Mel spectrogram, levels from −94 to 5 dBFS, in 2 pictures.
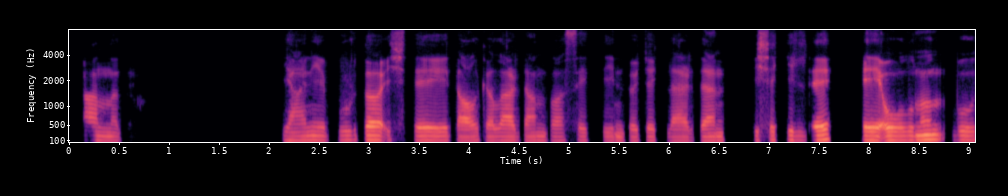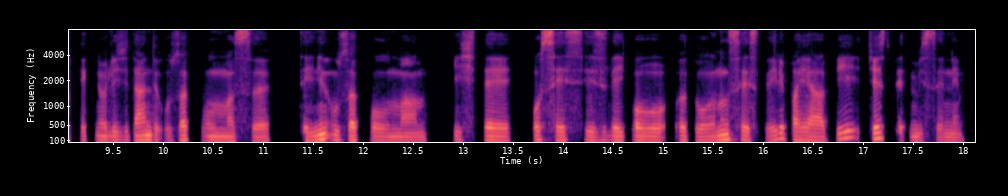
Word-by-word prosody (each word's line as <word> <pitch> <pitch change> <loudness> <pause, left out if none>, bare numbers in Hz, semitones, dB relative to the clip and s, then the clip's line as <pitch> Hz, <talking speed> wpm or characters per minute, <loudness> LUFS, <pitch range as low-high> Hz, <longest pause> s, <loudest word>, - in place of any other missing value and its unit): Anladım. 110 -4 -4 1.6
Yani, 110 +1 -3
burda 115 0 +3
işte 110 -1 -1
dalgalardan 105 +1 -2
bahsettin, 100 0 -8
böceklerden, 100 0 -4 0.3
bir - - -4
şekilde, 115 +2 +2 0.3
eee, 110 0 +8
oğlunun 115 +3 +5
bu 115 -1 -2
teknolojiden 110 +1 0
de 115 - -3
uzak 110 +4 -1
olması, 100 -1 -1 0.3
senin 110 +5 +5
uzak 115 -4 +1
olman, 100 -1 -2 0.3
işte 110 -1 0 0.2
o 115 - +1
sessizlik, 110 -1 +1
o, 105 -1 +2
aaa, 110 -1 0
doğanın 105 +5 +2
sesleri 115 +1 0
bayağı 110 -3 +2
bir 170 +6 +2
cezbetmiş 105 - +1
seni. 95 -2 -5
110 Hz, 100 wpm, -28 LUFS, 105-115 Hz, 1.6 s, eee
